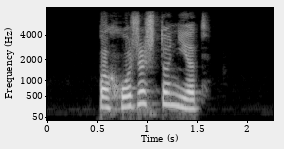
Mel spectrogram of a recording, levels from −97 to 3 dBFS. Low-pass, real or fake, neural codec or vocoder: 7.2 kHz; real; none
